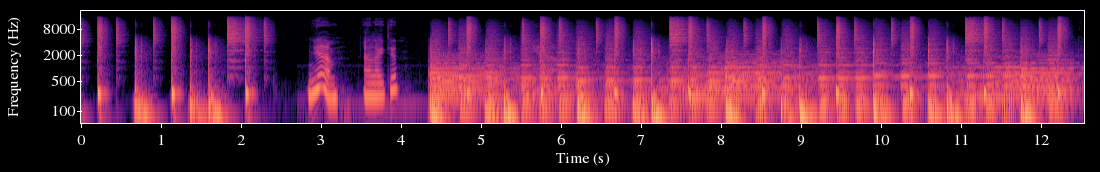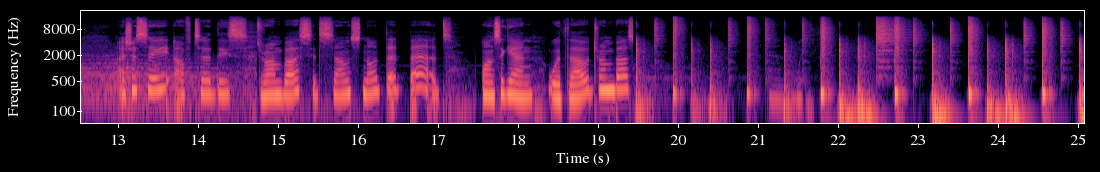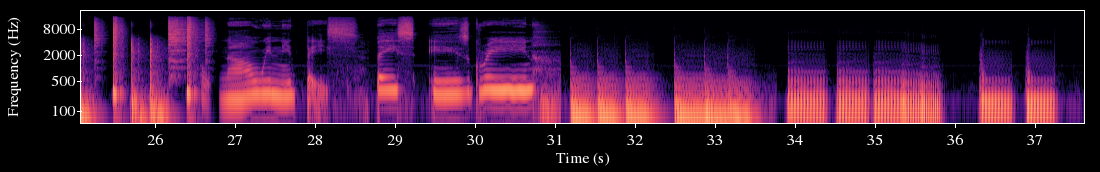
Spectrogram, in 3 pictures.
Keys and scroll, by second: 19.4 space.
